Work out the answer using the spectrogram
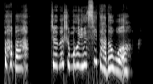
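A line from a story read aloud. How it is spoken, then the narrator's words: Pitiful crying. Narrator (Chinese): 江依依，楚楚可怜的，哭着道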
